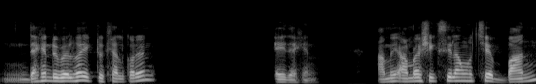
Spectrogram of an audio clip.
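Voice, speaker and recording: A man's voice: fairly high pitch, fairly quick, creaky, no room sound, muffled recording. A man teaching a Quran recitation class online, patiently repeating examples and checking that students follow. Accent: Bangladeshi Bengali.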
